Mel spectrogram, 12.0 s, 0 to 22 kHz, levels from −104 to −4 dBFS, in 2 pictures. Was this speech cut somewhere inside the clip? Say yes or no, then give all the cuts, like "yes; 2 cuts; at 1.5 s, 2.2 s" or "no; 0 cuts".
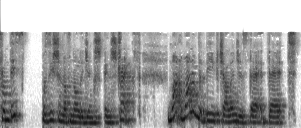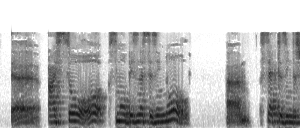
no; 0 cuts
